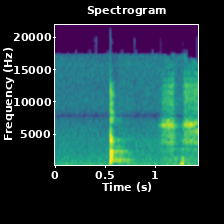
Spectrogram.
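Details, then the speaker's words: Hiccups, with milk withheld until they stop: two short, sharp, abrupt gulping sounds about three-quarters of a second apart. "skeptical. Okay, we'll wait a little bit until your hiccups go away."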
